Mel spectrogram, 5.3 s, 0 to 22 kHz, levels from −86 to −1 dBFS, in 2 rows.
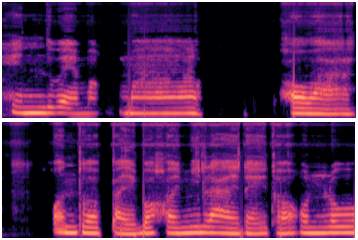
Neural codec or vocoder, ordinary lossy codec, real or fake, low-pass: none; none; real; none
